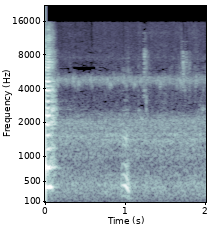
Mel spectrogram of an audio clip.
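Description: A pause between lines of speech: a voice cuts off at the start, leaving a faint steady high-pitched tone and a brief faint low sound about a second in.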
